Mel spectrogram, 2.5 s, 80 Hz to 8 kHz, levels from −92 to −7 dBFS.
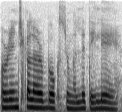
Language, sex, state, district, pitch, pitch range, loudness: Wancho, female, Arunachal Pradesh, Longding, 185 Hz, 170-200 Hz, -14 LUFS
